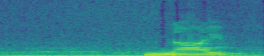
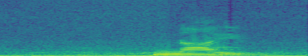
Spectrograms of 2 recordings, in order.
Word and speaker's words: knife: knock the silent little cave the second world knife knife the silent litter is clear third word wrap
